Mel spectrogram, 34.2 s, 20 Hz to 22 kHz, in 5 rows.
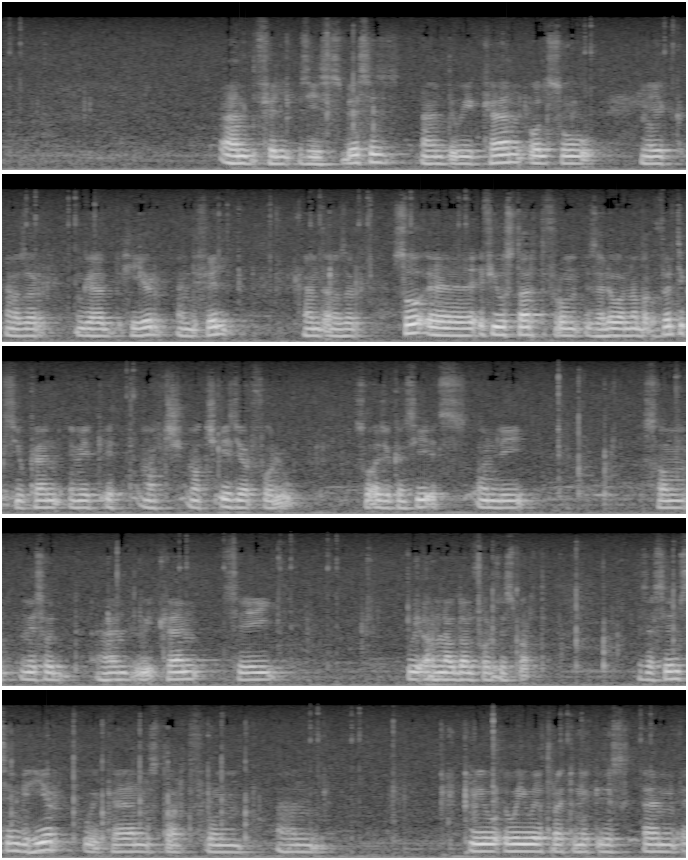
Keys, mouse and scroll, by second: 0.0 shift+click, 2.2 f, 3.5 shift+middle click, 3.8 scroll, 5.5 ctrl+r, 5.5 scroll up 1, 7.0 click, 8.2 f, 8.8 scroll, 9.1-9.9 scroll down 2, 10.8 click, 10.8-11.2 scroll up 1, 11.4 shift+click, 11.4 scroll up 1, 12.2 scroll, 15.1 scroll down 1, 15.4 scroll, 15.8 scroll up 1, 15.8 f, 16.7 d, 18.0-18.8 scroll up 1, 18.0 f, 19.8-20.4 scroll, 21.6 shift+scroll, 23.5 click, 24.5 f, 25.0 scroll, 25.4 shift+middle click, 25.4 scroll down 1, 26.1 scroll down 3, 26.2 shift+middle click, 26.2 scroll up 2, 26.8 scroll down 1, 27.2 shift+middle click, 27.2-27.5 scroll up 3, 28.0 shift+middle click, 28.8 shift+middle click, 29.1 scroll, 29.5 shift+middle click, 29.5 scroll up 4, 30.4 click, 30.8 shift+click, 30.8 scroll up 1, 31.7 g, 33.7 click.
